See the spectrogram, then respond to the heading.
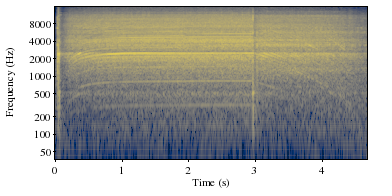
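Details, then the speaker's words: Subaru Forester 6-speed manual starter bench-tested off the car on battery power: even, steady high whine with no grinding or catching, then clicks off and winds down cleanly; healthy starter. "Seems alright."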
